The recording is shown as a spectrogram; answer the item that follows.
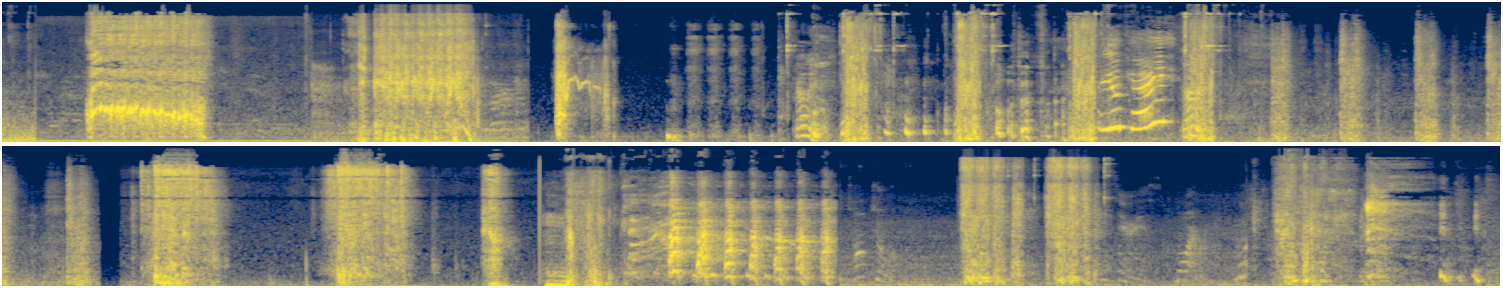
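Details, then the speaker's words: A puppy gives several short, sharp, explosive sneezes, with quiet human voices in the background: a big sneeze. "Big sneeze."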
